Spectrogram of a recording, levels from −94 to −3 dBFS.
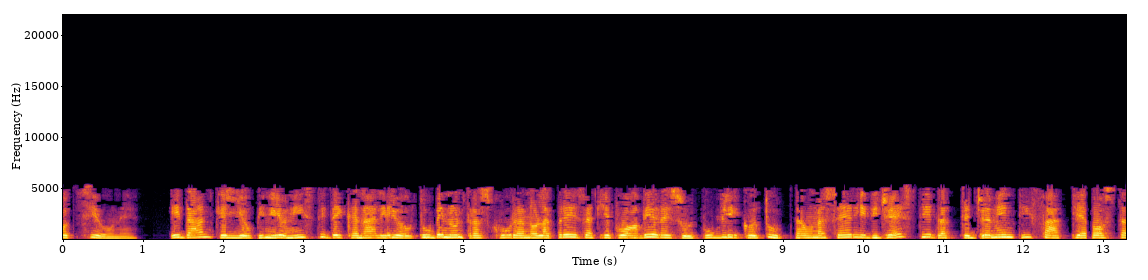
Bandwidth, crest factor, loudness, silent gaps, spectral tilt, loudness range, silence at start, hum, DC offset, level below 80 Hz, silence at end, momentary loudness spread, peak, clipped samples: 5.4 kHz; 10 dB; -11 LUFS; none; -8.5 dB/octave; 1 LU; 0 s; none; under 0.1%; -42 dBFS; 0 s; 6 LU; 0 dBFS; 0.2%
